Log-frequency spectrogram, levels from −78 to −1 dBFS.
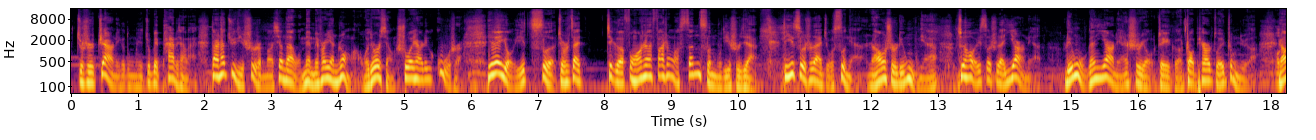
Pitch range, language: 105-165 Hz, Chinese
